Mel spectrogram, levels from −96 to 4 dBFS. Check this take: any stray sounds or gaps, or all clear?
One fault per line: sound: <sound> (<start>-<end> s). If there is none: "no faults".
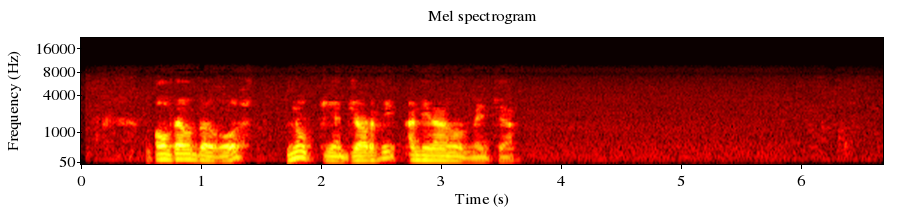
no faults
